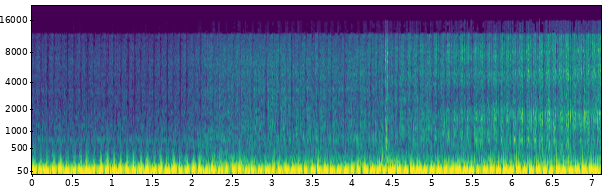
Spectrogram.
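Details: 1990 BMW 525i: deep engine note with a lumpy, uneven pulse of about three a second that never settles; rough running from a misfire.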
